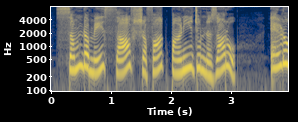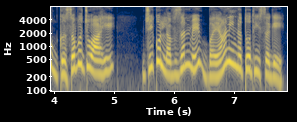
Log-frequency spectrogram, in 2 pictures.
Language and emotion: Sindhi, surprised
